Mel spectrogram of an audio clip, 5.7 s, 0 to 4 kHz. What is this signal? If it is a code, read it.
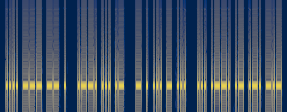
Morse code, heard as a keyed tone, about 36 wpm, 550 Hz. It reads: HOME PSA TESTS SPARK
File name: podcast / News headlines-1x-35x35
